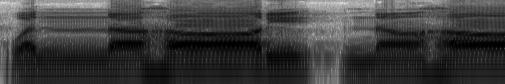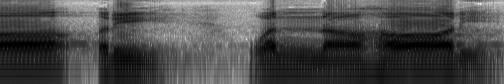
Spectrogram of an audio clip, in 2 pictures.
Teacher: Menebalkan bunyi alif mad di tempat yang di situ dia semestinya tipis. Seperti wannahari dibaca wnahari nahari w nahari.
